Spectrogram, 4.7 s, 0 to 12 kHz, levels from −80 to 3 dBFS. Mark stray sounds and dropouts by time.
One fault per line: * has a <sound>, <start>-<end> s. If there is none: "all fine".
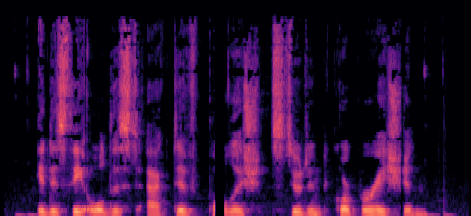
* has a dropout, 2.1-2.2 s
